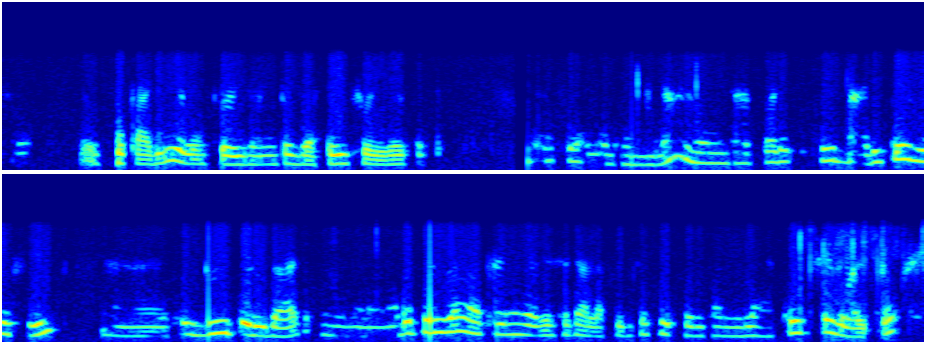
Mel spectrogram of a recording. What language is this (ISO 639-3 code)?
ben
